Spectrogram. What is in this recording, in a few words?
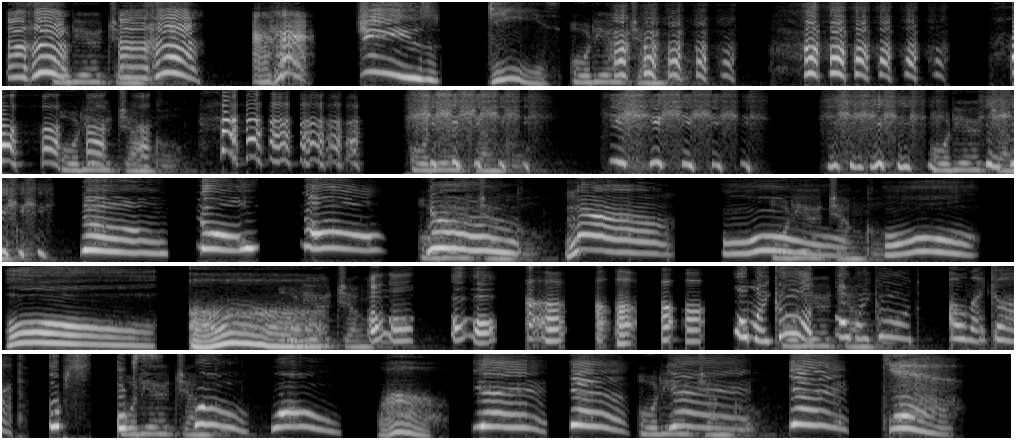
childish exclamations interjections pack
